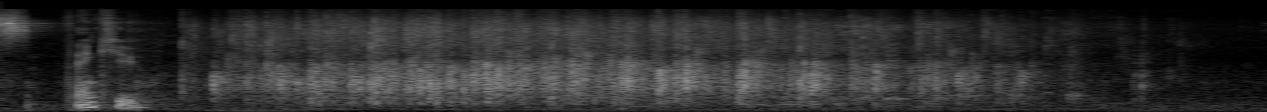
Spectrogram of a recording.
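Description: An audience applauds and then fades out.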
